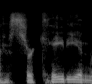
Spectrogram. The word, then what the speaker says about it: circadian: Today, she's worked with hundreds of people to improve their sleep by strengthening their circadian rhythm.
